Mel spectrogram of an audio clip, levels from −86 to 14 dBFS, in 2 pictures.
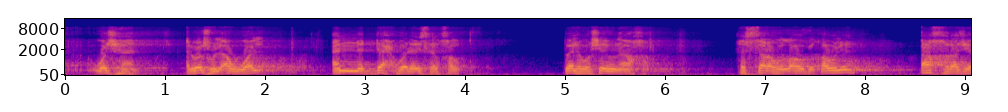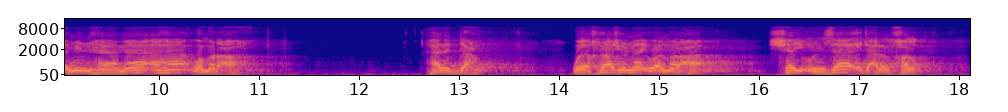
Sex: male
